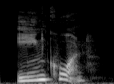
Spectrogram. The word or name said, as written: enkorn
